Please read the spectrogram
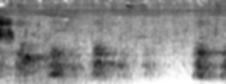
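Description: A dog barking a few short times, each bark fainter than the last, dying away about a second and a half in.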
